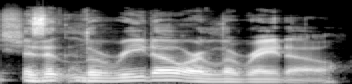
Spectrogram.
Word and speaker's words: Laredo: He's Is it Loro or Laredo? How is it spelled? L A R E D O Laredo.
